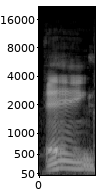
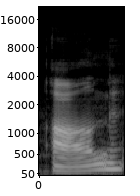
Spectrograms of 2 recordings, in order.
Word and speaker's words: Aang: be fair, Aang sounds very Midwestern. Like Aang sounds like if you saw Ong and you were trying to pronounce, you'd be like Aang.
